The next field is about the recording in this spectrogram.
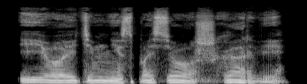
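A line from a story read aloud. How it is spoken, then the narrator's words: Quiet, hoarse. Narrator (Russian): Голос Аминанха был тихим, хриплым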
